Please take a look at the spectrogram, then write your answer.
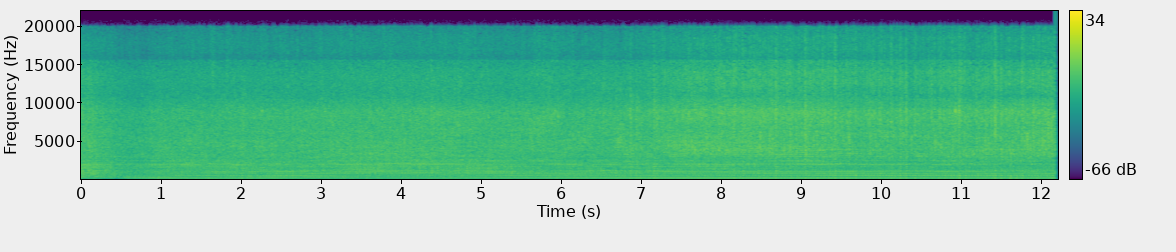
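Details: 1970s Insley H800 excavator diesel, sitting 25+ years, first start after fitting new injectors and injector lines and without ether: fires and settles into a steady, even low drone with no misfire or knock; normal running.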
